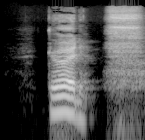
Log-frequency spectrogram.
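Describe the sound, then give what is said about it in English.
A deep breath taken during a guided movement exercise: a short voiced, sighing sound followed after a brief pause by a longer, airy rush of breath. “And I'm going to ask you to breathe.”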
